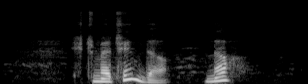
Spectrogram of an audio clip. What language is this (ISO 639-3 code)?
kab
